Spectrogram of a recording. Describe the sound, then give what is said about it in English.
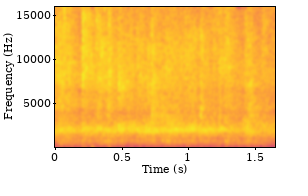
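A crowd applauds steadily, many hands clapping at once into a dense, even wash of sound with no one speaking over it, to thank the staff. “Let's give them a round of applause and thank them for doing such a great job with that.”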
